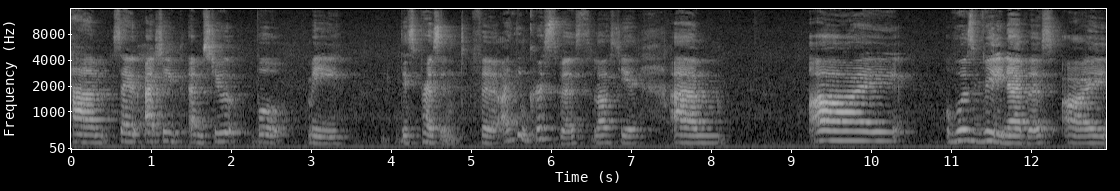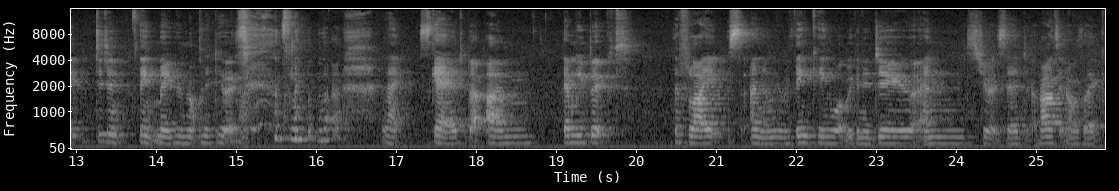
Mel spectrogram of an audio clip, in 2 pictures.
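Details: Aphasia after a stroke 10 years ago at age 18; she still finds speech and reading difficult and says her speech is not perfect.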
